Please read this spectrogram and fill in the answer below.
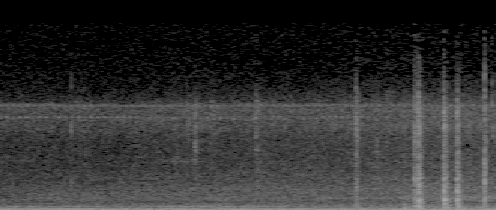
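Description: Faint steady low hum inside a car cabin, with a few light clicks near the end.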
